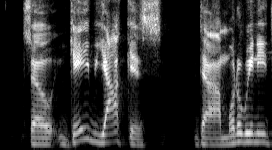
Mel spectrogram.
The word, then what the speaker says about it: Jacas: Illinois pass rusher Gabe, is it Yakus or Jackus? How do we actually pronounce his name? Yakus. Exactly. The J is The J is silent. So, Gabe Yakus, Dom, what do we need to know about him?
